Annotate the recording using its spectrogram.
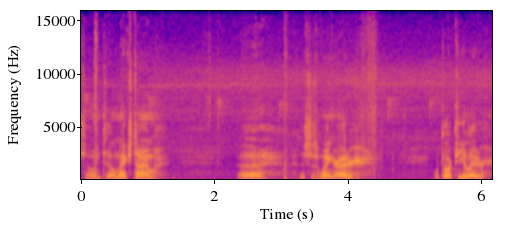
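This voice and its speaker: A man's voice: fairly high pitch, unhurried, creaky, a little mellow, highs cut off, a little hiss or hum. A man giving a casual, rambling video update on his motorcycle project, talking in a folksy, plain-spoken way outdoors. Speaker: motorcycle vlogger. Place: outdoors on a farm.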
